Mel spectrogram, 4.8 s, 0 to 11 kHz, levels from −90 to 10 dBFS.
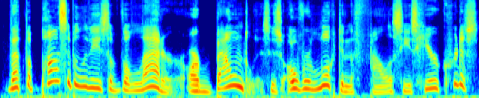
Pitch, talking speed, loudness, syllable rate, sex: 215 Hz, 190 wpm, -18 LUFS, 6.7 syllables/s, male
